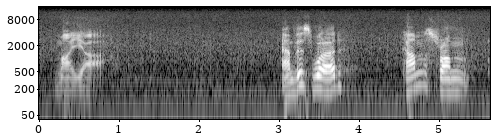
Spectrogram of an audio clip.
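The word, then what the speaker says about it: māyā: this kind of thing is the sanskrit term maya i'm going to write that down for you pronounced maya and this word comes from a root in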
